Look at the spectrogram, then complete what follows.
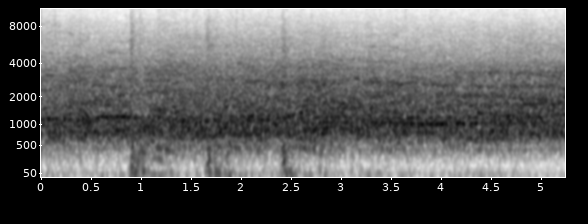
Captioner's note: audience cheering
